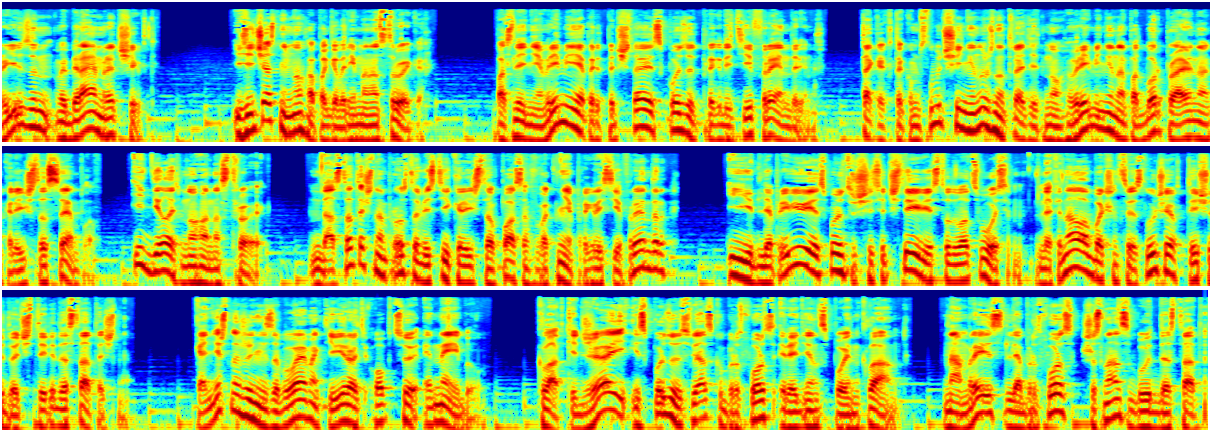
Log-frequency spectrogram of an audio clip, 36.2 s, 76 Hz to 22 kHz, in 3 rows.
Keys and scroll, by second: 14.5 1, 14.7 2, 14.9 8, 15.2 Return, 20.6 6, 21.4 4, 21.7 Return, 26.6 ctrl+alt+d.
